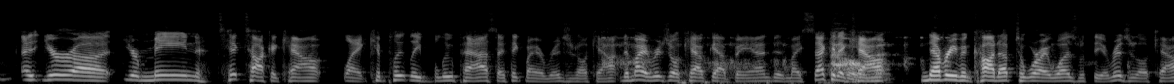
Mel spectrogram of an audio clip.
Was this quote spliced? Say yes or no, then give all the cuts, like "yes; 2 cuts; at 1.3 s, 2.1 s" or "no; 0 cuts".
yes; 3 cuts; at 1.1 s, 2.1 s, 9.1 s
